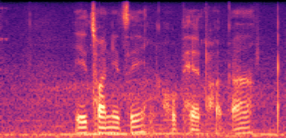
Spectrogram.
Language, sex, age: Southern Sotho, male, 21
